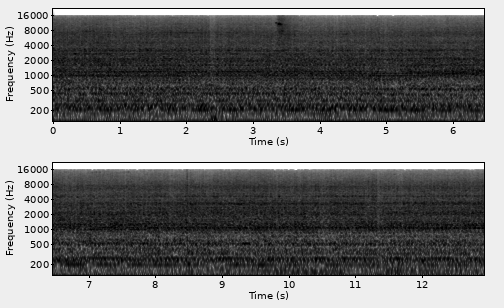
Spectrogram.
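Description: A tractor engine runs steadily nearby.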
